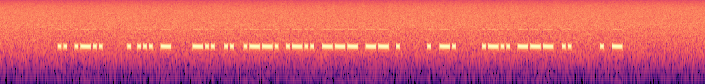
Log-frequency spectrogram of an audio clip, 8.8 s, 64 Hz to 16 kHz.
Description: Morse code, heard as a keyed tone, hand-sent with a paddle, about 33 wpm, 760 Hz. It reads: IL EST DIPLOME EN LOI ET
